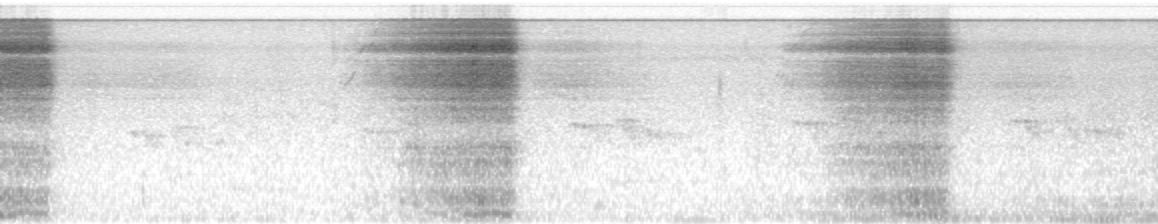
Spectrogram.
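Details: Funny loud snoring during sleep: hissy, rasping snores about every three seconds with quiet pauses between; loud snoring.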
